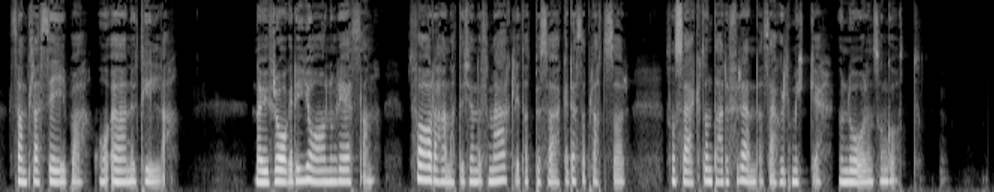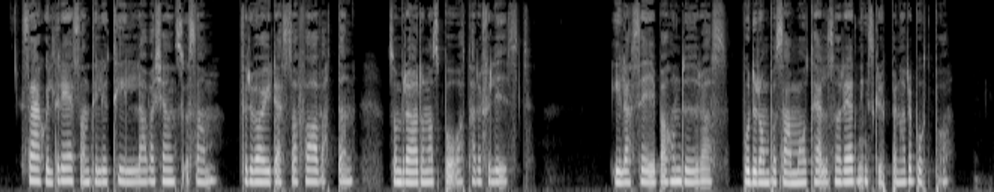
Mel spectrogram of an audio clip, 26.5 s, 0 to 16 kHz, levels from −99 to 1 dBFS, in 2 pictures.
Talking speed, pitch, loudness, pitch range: 145 wpm, 215 Hz, -22 LUFS, 210-225 Hz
